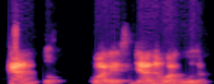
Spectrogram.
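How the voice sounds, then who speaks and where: A man's voice: fairly high pitch, sing-song, normal speed, muffled recording. A man teaching a class, repeating students' answers and asking them questions in turn. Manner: patient, repeats answers back and asks questions.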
